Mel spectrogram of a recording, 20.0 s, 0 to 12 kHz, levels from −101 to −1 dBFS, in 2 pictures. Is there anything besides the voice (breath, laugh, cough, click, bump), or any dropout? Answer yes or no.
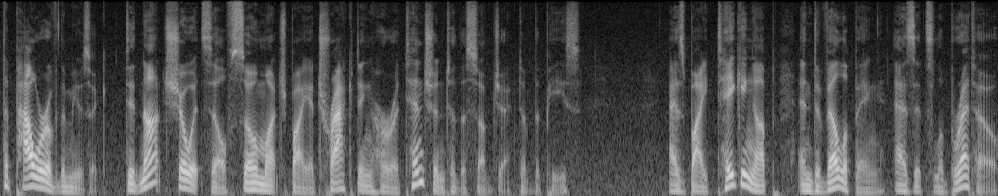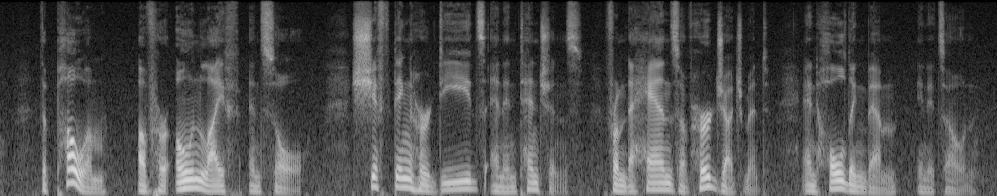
no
